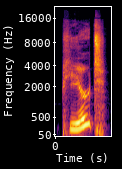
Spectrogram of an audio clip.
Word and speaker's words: Peart: USA Hockey line chart the phonetic spelling is p-u-h-r-t one syllable so Peart I I don't think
